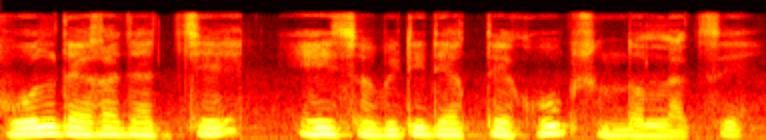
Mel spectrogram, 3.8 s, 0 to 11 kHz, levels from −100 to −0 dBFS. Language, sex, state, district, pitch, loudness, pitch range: Bengali, male, Assam, Hailakandi, 145 Hz, -16 LUFS, 140-155 Hz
